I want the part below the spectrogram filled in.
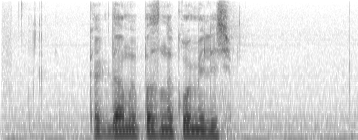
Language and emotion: Russian, neutral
